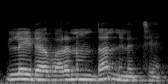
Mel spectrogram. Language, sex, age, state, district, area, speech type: Tamil, female, 30-45, Tamil Nadu, Tirupattur, rural, read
